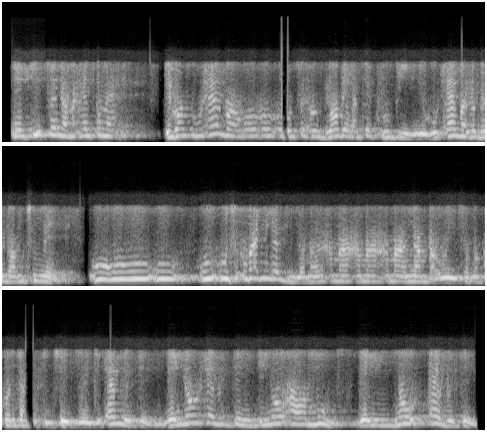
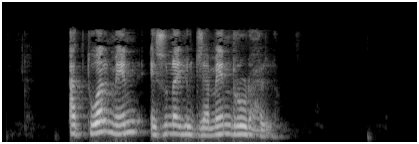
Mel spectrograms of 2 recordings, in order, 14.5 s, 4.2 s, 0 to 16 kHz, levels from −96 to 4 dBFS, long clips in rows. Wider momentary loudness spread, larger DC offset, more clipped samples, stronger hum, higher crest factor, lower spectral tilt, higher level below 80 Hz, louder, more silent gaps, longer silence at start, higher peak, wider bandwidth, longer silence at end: second, 6 LU vs 11 LU; neither; neither; neither; about the same, 16 dB vs 20 dB; first, -8.5 dB/octave vs -3 dB/octave; about the same, -74 dBFS vs -72 dBFS; first, -17 LUFS vs -26 LUFS; neither; second, 0.1 s vs 0.65 s; first, 0 dBFS vs -8 dBFS; second, 6.4 kHz vs 8 kHz; second, 0.1 s vs 1.45 s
